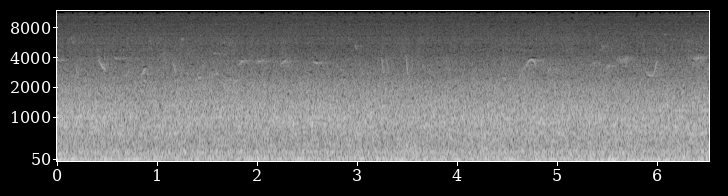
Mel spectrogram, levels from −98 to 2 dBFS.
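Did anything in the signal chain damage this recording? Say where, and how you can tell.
No, nothing in this recording of sounds stood out on listening as damage from any stage of the signal chain.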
